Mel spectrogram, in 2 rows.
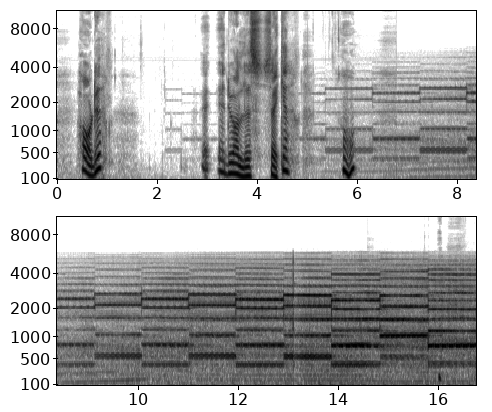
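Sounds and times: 
speech: 0:00.5 - 0:01.1, 0:02.9 - 0:04.8, 0:05.7 - 0:06.0
two-tone ambulance siren: 0:04.9 - 0:16.7.

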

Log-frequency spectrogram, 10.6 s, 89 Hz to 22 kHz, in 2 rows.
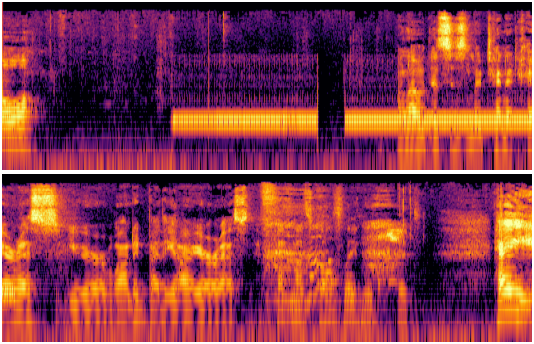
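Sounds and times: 
speech: 0:00.0 - 0:00.4, 0:04.0 - 0:09.5, 0:10.2 - 0:10.6
outgoing Skype call ringing tone: 0:01.7 - 0:05.5
laughter: 0:07.9 - 0:09.4.

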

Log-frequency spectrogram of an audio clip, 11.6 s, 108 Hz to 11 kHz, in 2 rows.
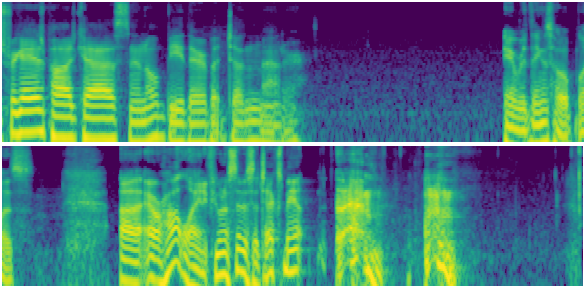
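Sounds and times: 
speech: 0:00.0 - 0:03.1, 0:05.0 - 0:10.5
throat clearing: 0:09.2 - 0:10.6.

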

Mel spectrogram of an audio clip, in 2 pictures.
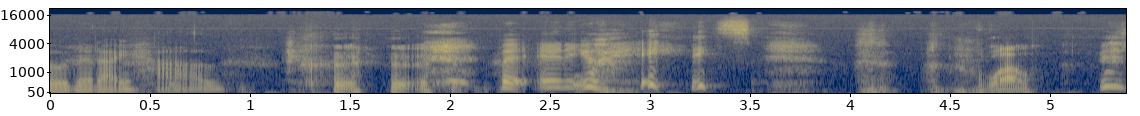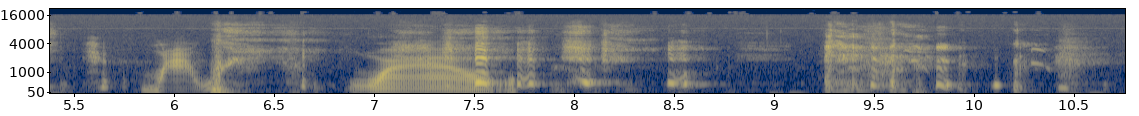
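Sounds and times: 
speech: 0:00.0 - 0:08.6
person coughing: 0:09.2 - 0:10.6.

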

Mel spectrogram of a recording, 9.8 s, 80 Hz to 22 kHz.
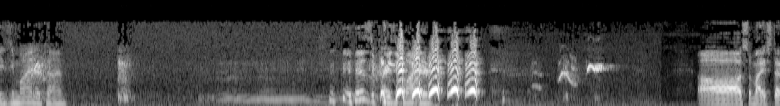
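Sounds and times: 
speech: 0:00.0 - 0:01.0, 0:04.1 - 0:06.0, 0:08.7 - 0:09.7
faint low hum: 0:00.0 - 0:09.7
laughter: 0:04.1 - 0:06.1
shrill whistles purportedly from Bigfoot in the Sierra Nevada Mountains, California: 0:07.0 - 0:07.8.

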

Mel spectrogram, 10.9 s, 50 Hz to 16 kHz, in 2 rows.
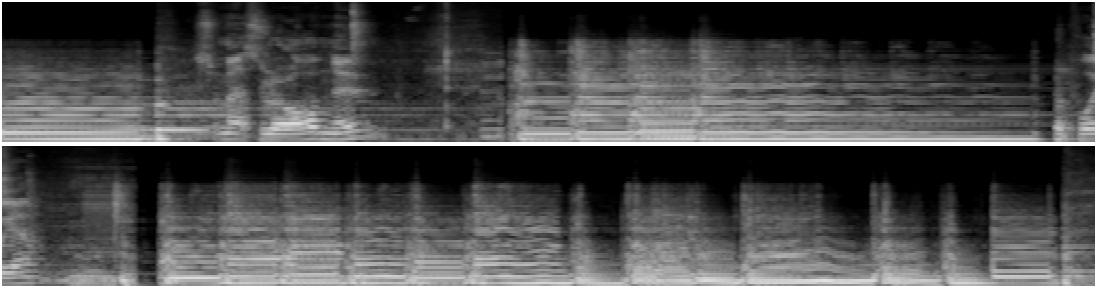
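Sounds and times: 
distorted electric guitar played through an effects pedal: 0:00.0 - 0:10.9
speech: 0:01.0 - 0:02.6, 0:05.4 - 0:06.1.

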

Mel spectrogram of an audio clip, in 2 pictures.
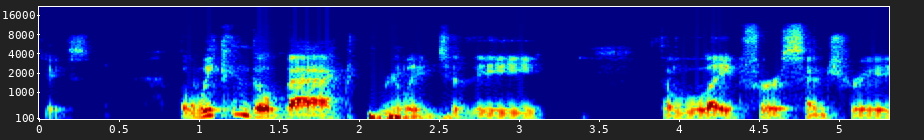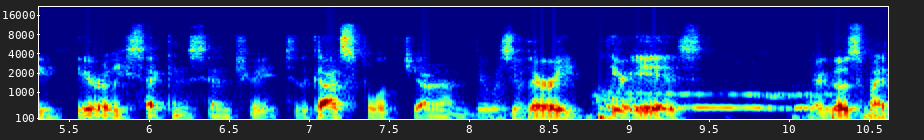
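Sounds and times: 
speech: 0:00.0 - 0:03.2, 0:03.9 - 0:10.6
dog howling: 0:08.8 - 0:10.6.

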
